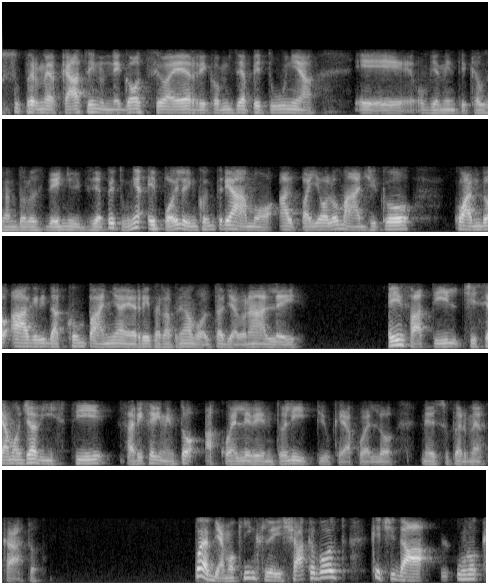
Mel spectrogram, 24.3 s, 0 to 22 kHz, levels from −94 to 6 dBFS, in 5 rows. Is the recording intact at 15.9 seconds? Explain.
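No. At 15.9 s, as throughout the clip, the speech carries the AMR narrowband mobile codec's sound. Nothing above 3.8 kHz survives, and the voice has a plainly audible buzzy, synthetic edge. The codec rebuilds speech from a vocal tract model excited by a few pulses per 5 ms subframe, and the amount of damage fits a mid-rate mode of about 10 kbps. A simple low-pass filter would dull the top in the same way but leave the voice natural. The artificial buzz is what identifies the codec.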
